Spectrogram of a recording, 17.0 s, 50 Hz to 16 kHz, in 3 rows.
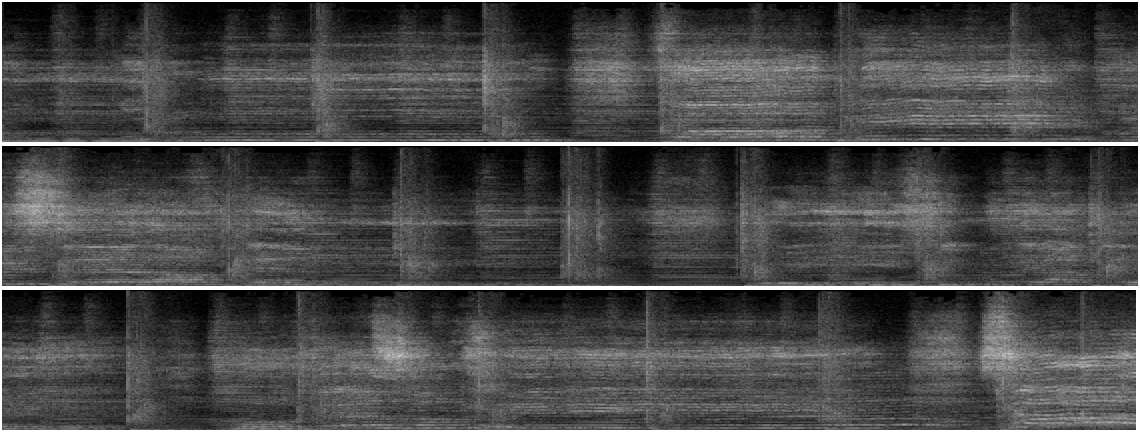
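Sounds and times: voices singing gospel song: 0.0 - 17.0
steady drum beat: 2.5 - 7.8.

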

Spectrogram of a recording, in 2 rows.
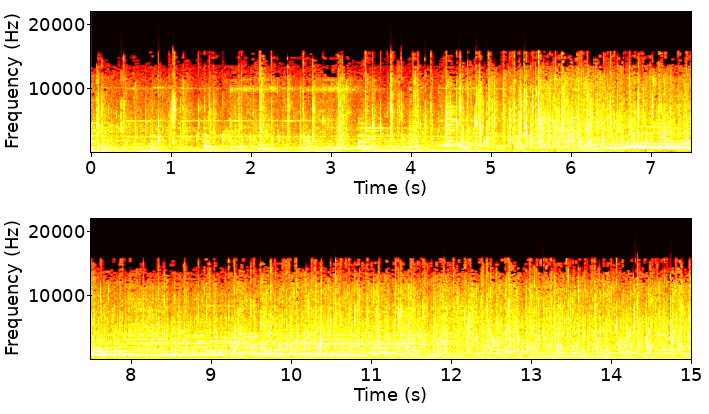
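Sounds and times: audience clapping along: 0.0 - 15.0
traditional drum ensemble: 3.0 - 15.0.

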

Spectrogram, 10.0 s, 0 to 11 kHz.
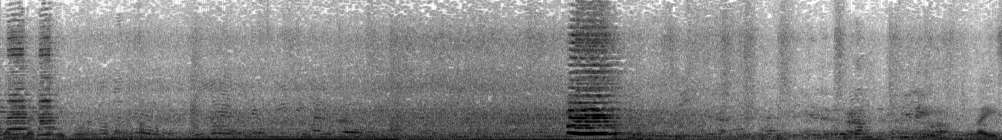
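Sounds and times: vehicle horn toot: 0.0 - 0.8, 5.6 - 6.4
street traffic rumble: 0.0 - 10.0.

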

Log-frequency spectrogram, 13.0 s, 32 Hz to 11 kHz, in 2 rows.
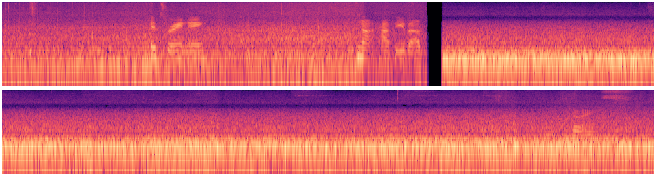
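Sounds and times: subway train rumbling: 0.0 - 13.0.

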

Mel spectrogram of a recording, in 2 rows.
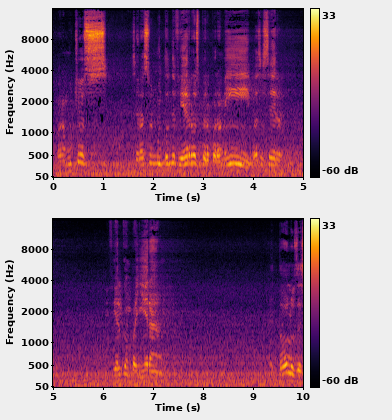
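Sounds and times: van engine and tyres rumbling: 0.0 - 10.0.

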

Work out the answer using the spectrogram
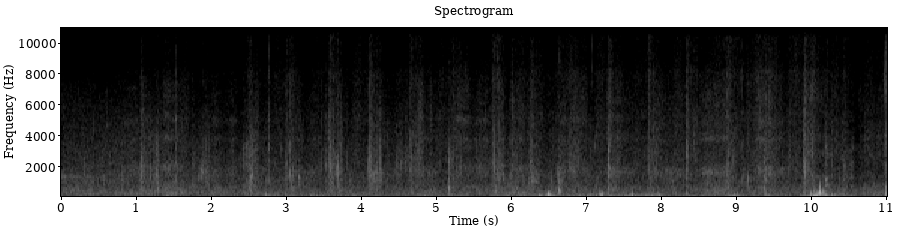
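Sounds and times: footsteps on gravel trail: 0.0 - 11.0.

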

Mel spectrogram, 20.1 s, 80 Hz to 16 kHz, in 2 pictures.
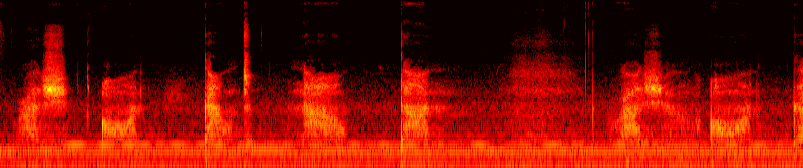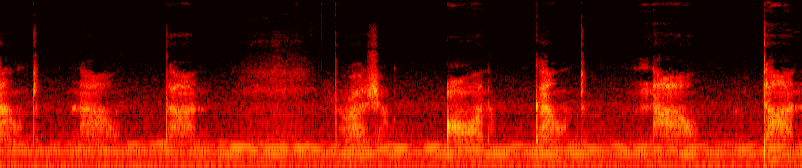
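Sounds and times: ambient music drone: 0.0 - 20.0
person whispering: 0.2 - 1.8, 2.5 - 4.4, 5.0 - 5.7, 7.4 - 12.6, 14.1 - 15.0, 15.6 - 17.4, 18.0 - 18.8, 19.6 - 20.0.

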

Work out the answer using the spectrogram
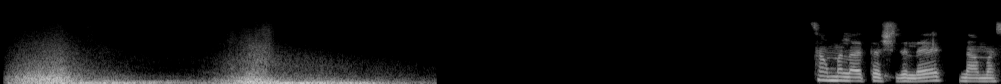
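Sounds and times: whoosh: 0.0 - 4.4.

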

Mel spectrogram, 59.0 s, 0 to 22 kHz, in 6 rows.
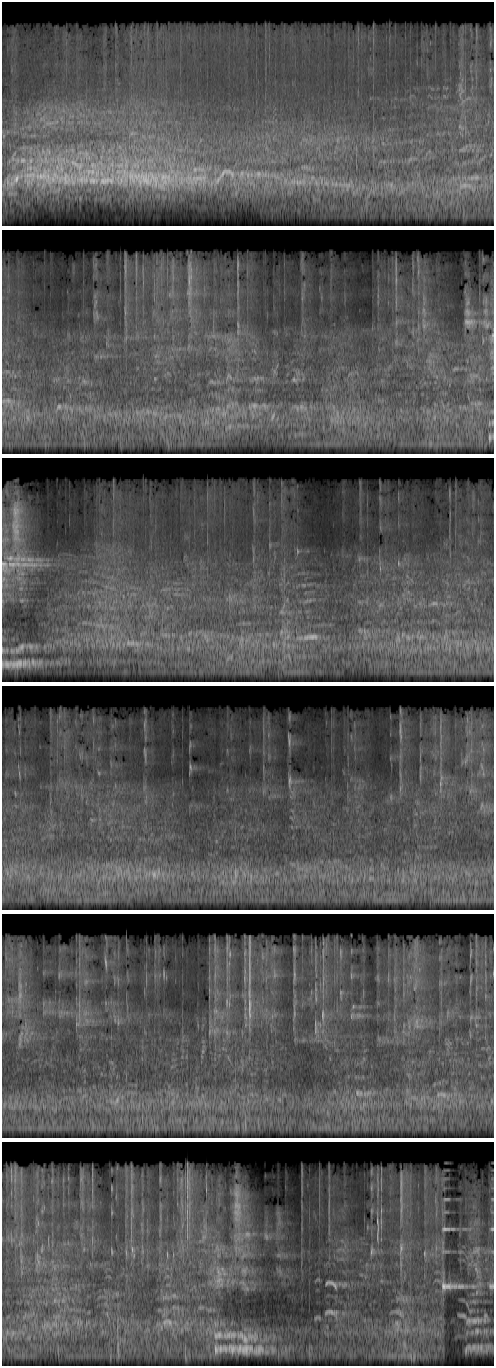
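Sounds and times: crowd voices in echoing gym: 0.0 - 59.0.

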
